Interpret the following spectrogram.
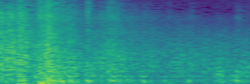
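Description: A sudden loud crash opening a rock song, breaking from silence into a dense, crackling rumble that slowly fades, like a thunderclap.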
